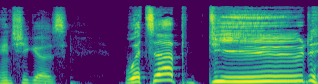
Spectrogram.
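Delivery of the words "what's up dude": very high, very loud teasing voice, long "dude". Retelling how a girl at a taqueria greeted him: imitating a girl mocking. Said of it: "making fun of me".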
